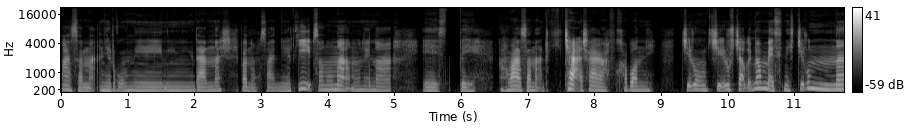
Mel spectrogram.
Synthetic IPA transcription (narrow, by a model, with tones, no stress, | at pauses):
ba˦˨sa˨nã̰˨ʔnĩ˧ɾɡu˧nĩ˧nĩ˧ɾa˧nã˦ʃi̥˧ba˧nũ˨sa˧nĩ˧ɾɡi˦bsa˧nũ˧˦nã̰˧nũ˧nĩ˧nã˧e˨st̪e˨ | a˨˧βa˦˨sa˧˨nã̰˨ɾi˧t͡ʃa˦˧ʃka˧ɡa˧˨˧xa˧bo˧nĩ˧ | t͡ʃi˧ɾu˦˧t͡ʃi˧ɾu˦t͡ʃa˧d̪ṵ˧mã˦mẽ˧snĩ˧t͡ʃi˧ɾu˦nã˦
